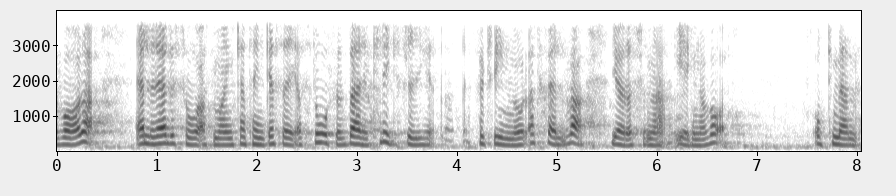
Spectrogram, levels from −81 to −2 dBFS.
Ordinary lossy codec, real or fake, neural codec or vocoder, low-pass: none; fake; codec, 16 kHz, 8 kbps, FreqCodec, smaller model; 3.6 kHz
